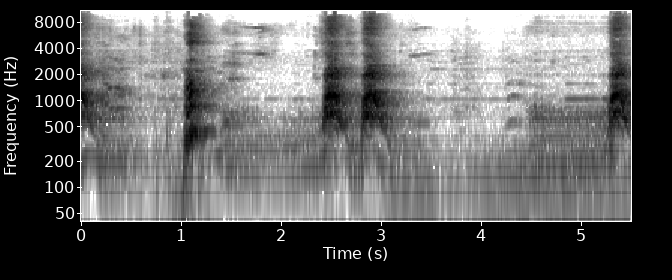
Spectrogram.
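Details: Domestic dog reacting to the television with four loud, abrupt barks, a single one, then a quick close pair, then a final bark, while TV voices and faint music continue underneath.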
